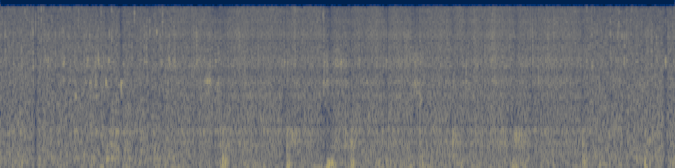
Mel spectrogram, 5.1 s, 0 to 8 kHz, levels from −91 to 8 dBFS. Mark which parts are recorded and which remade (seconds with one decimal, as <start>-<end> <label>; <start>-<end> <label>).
0.0-1.3 recorded; 1.3-4.4 remade; 4.4-5.1 recorded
